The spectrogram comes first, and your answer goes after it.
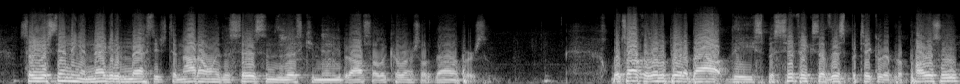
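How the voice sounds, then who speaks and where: Audible room echo surrounds a man of medium pitch who talks at a very fast pace, with ordinary pitch variation and very even loudness. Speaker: attorney speaking at city council. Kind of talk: public comment at council meeting. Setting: city council chamber.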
